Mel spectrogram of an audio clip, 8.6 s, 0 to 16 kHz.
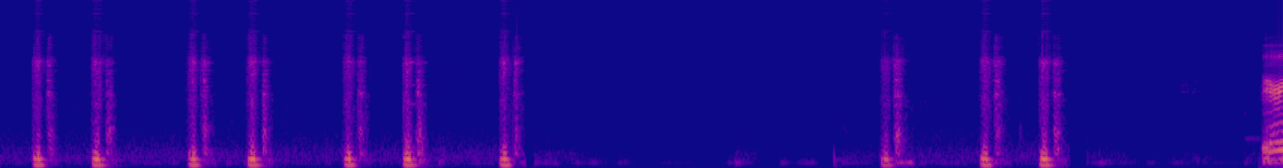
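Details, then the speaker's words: Normal heart sounds: regular paired lub-dub S1 and S2 at about 60 beats a minute, valves opening and closing. "so when you're thinking about those normal heart sounds valves opening and closing"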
